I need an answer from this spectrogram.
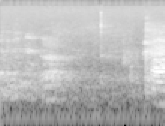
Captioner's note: laughter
